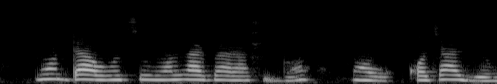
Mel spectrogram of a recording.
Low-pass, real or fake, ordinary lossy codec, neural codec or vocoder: 14.4 kHz; fake; none; codec, 44.1 kHz, 7.8 kbps, Pupu-Codec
